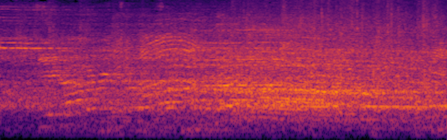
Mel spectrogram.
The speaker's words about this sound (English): was in the crowd this week as Brazil defeated Mexico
